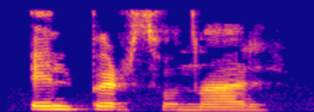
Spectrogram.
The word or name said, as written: el personal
